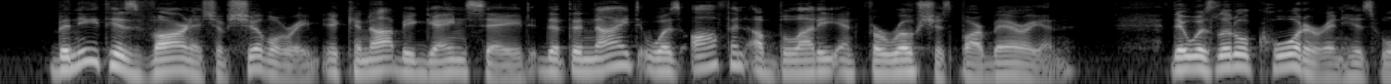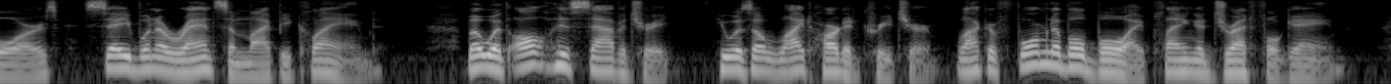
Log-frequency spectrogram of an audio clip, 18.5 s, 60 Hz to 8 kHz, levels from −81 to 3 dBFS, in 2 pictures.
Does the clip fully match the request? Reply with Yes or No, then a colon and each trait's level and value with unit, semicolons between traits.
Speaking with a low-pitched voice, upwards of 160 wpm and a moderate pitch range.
No: low, 125 Hz; average, 170 wpm; wide, 5.9 semitones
